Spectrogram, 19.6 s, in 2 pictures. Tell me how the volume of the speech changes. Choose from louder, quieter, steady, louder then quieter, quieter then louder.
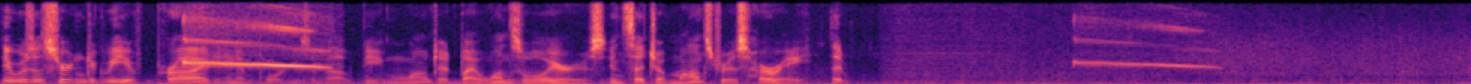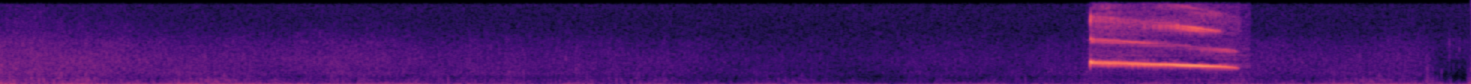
quieter then louder.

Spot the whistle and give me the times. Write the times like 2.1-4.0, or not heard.
1.2-2.2, 7.2-8.2, 17.1-18.1.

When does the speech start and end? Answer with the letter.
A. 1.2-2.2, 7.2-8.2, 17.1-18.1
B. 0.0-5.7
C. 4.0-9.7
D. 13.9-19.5
B.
